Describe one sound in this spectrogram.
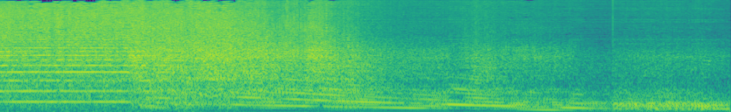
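A car engine's revs drop quickly and wind down.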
